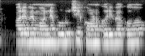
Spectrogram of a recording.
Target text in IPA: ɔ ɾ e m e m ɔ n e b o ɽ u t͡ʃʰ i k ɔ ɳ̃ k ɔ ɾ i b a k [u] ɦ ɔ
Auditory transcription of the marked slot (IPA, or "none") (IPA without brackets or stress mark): ɔ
